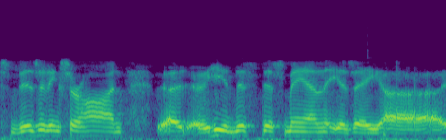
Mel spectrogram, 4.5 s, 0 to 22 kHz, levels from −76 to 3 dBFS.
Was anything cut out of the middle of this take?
no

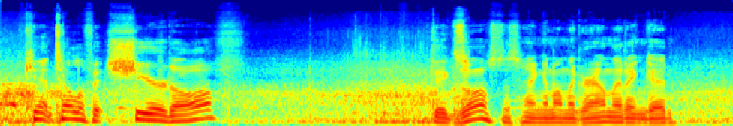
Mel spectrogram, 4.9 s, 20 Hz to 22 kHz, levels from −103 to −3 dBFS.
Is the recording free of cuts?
yes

